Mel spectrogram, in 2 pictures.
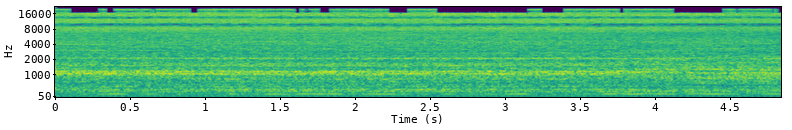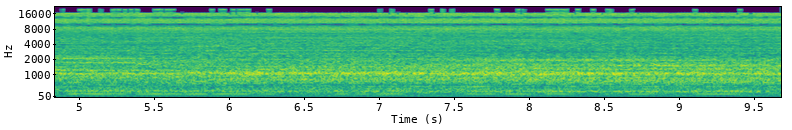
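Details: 2013 Cadillac ATS (LTG) just after installing a larger ZZP throttle body, no codes on startup: steady, even idle with smooth low hum and constant fan hiss, no misses, ticks or knocks; normal idle.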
